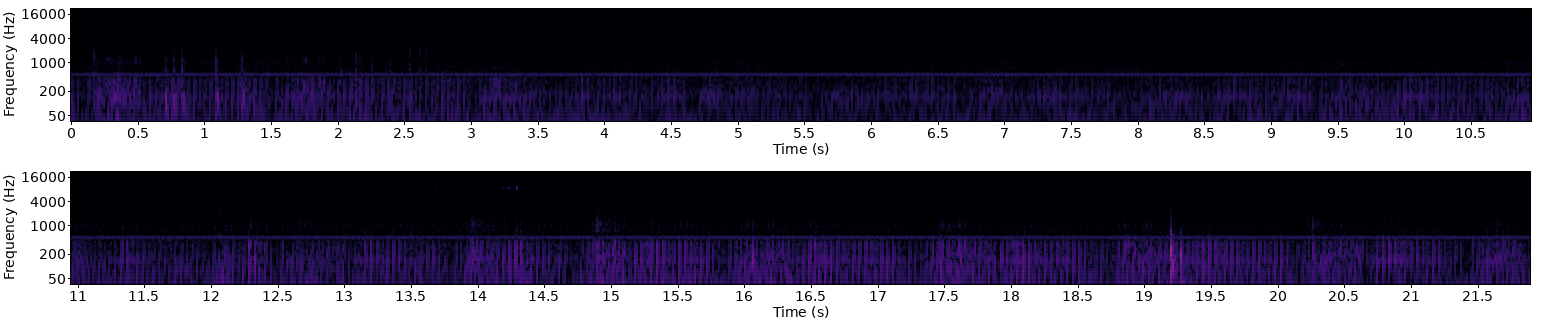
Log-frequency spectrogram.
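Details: Pet cat purring without a break, a deep, even rumble pulsing steadily in rhythmic waves, over a steady background hum and a few faint soft clicks.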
